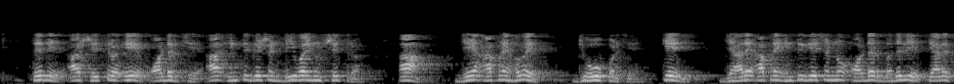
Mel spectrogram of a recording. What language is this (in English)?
Gujarati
